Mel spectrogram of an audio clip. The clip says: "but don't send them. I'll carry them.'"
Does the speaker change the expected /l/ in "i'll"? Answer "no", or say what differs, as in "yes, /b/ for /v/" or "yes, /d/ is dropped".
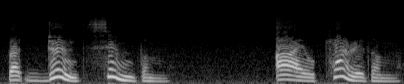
no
